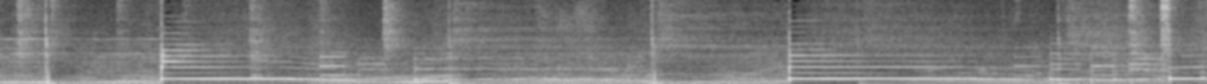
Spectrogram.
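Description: Live blues band with an electric guitar playing a lead line of long held notes, two of them struck about one and four seconds in and easing down in pitch, over bass and a drum kit.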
